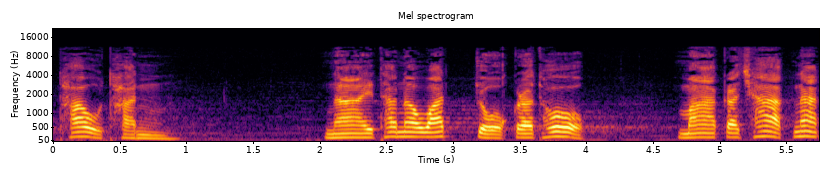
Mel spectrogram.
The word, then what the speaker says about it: ธนวัฒน์: ที ละ ตัว นะ ธนวัฒน์ สะกด อย่าง นี้ ธ ธง ว แหวน ไม้ หัน อากาศ ทอ ผู้ เฒ่า น การันต์ อ่าน ว่า ธนวัฒน์ แล้ว ก็ นาม สกุล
